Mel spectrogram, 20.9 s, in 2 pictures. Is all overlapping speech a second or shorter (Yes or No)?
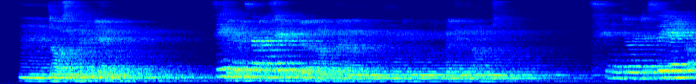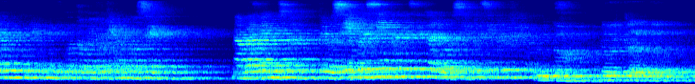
No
